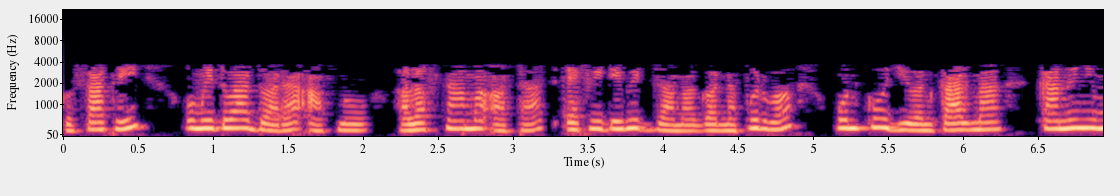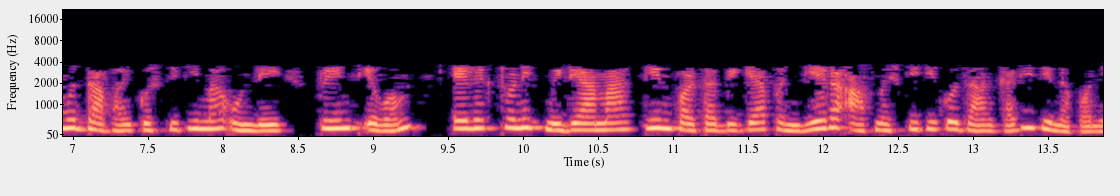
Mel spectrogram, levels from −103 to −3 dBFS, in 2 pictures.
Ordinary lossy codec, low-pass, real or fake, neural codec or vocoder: none; 3.6 kHz; real; none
